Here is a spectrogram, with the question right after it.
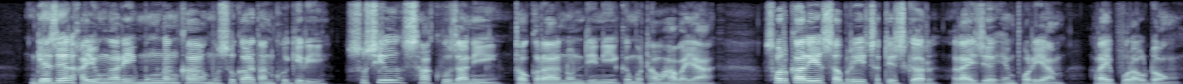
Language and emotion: Bodo, neutral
